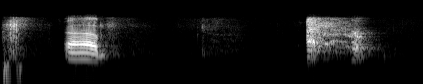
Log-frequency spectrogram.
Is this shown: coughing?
yes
